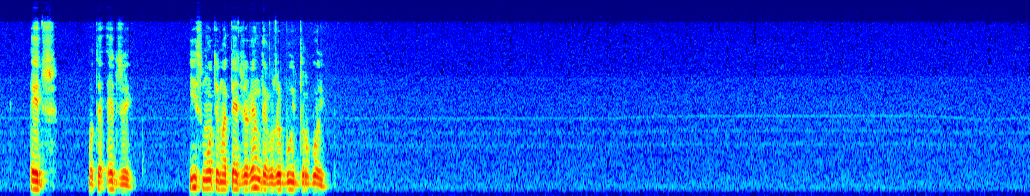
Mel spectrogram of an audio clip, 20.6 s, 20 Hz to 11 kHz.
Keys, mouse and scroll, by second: 0.8 click, 4.7 click.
